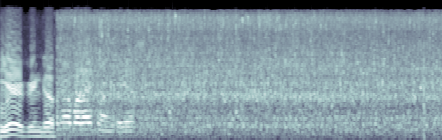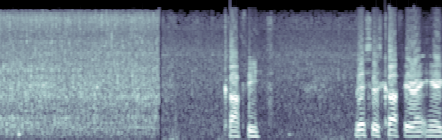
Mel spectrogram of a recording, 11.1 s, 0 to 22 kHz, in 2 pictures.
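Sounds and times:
stream running over rocks: 0.7s - 7.6s.

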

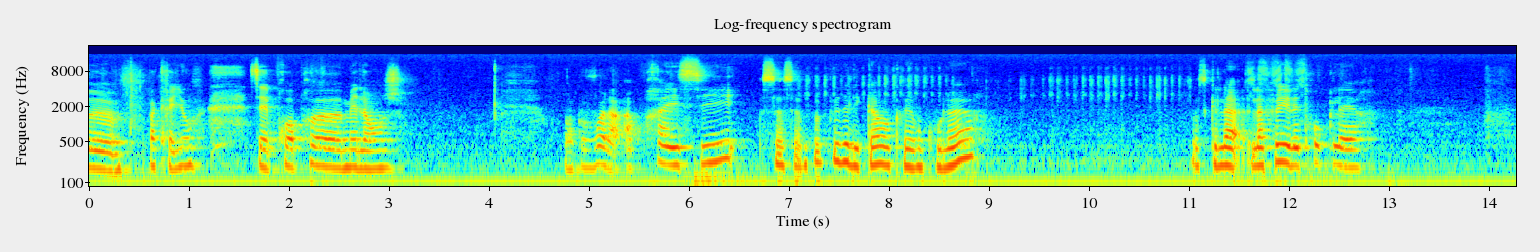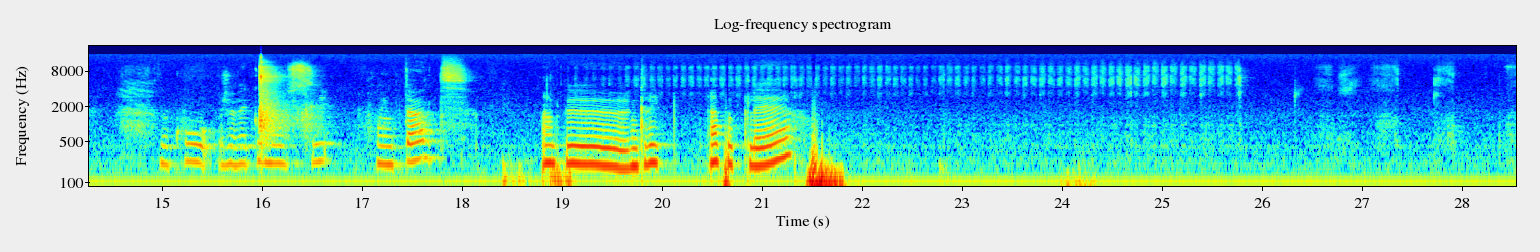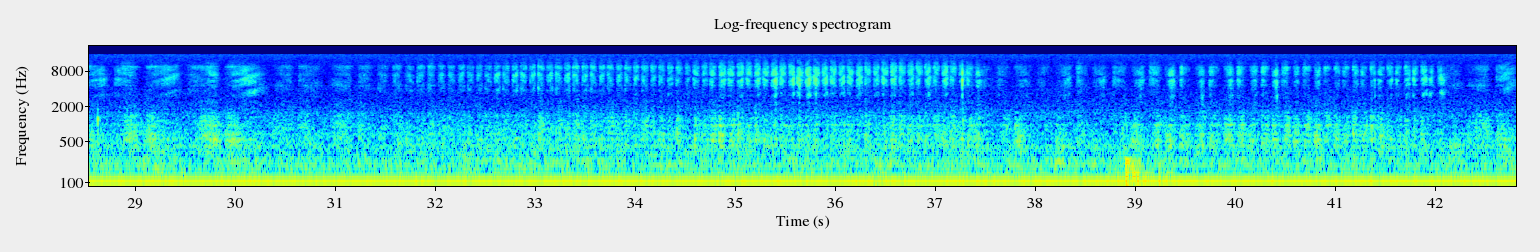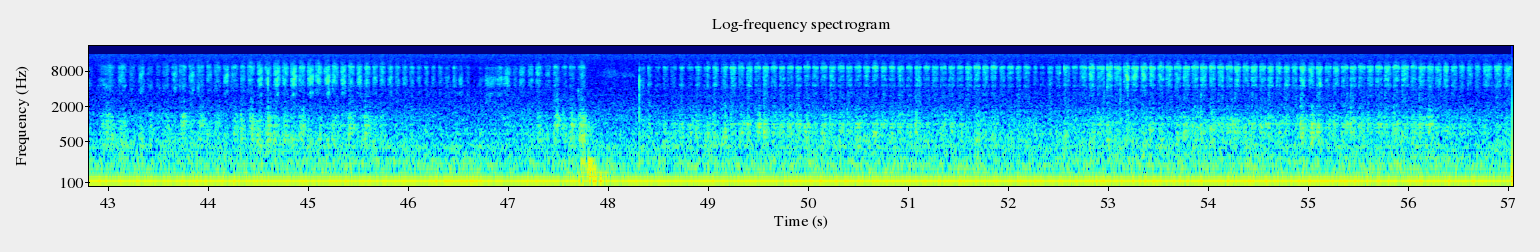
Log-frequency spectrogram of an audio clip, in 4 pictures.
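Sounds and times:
steady low hum: 0.0s - 57.0s
pencil scratching on paper: 6.9s - 12.2s, 19.8s - 25.8s, 26.6s - 47.8s, 48.4s - 57.0s.

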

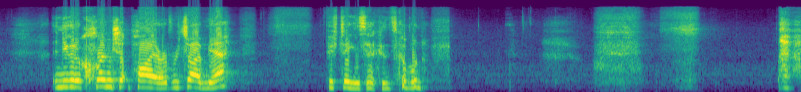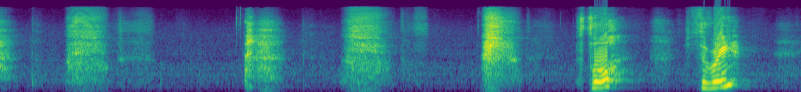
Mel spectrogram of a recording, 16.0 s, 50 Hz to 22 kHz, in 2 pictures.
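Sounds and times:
woman breathing forcefully: 5.4s - 7.1s, 7.8s - 9.7s, 10.4s - 13.6s, 14.4s - 14.9s, 15.6s - 16.0s.

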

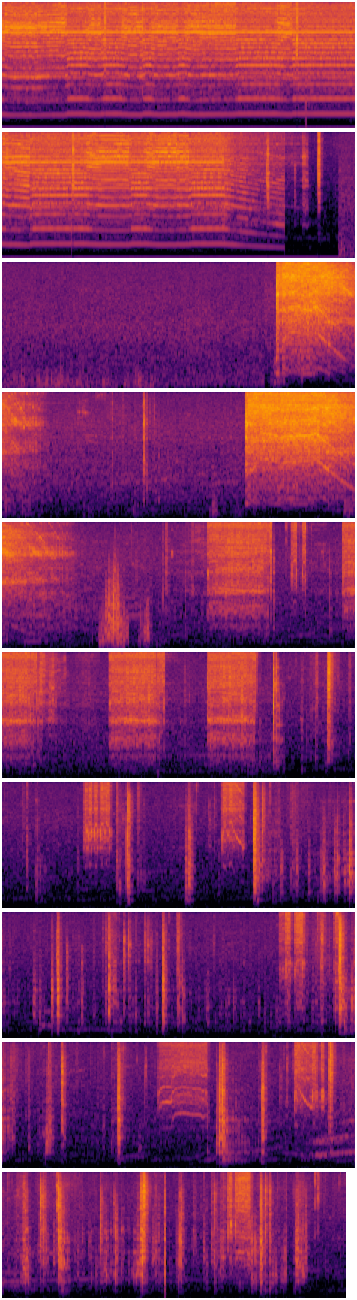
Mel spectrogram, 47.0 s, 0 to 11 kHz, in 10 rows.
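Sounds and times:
power drill running: 0.0s - 8.6s, 13.1s - 14.7s, 17.4s - 19.8s
mitre saw cutting wood: 0.0s - 8.8s, 13.1s - 14.7s, 17.4s - 19.8s.

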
